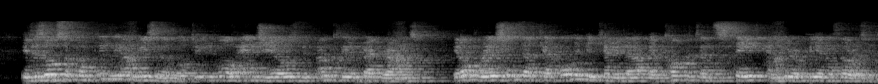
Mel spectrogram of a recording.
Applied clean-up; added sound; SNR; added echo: none; Sawing; 19 dB; reverberation time 1.1 s.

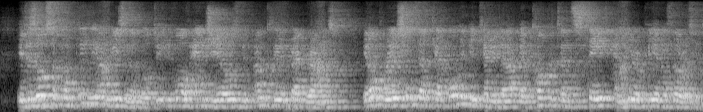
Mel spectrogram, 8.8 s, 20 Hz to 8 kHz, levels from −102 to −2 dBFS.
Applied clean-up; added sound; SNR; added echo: neural separator model SepFormer DNS4.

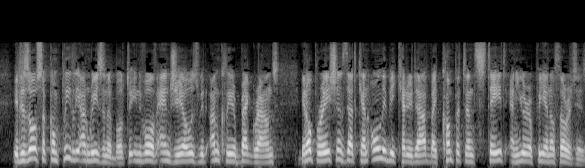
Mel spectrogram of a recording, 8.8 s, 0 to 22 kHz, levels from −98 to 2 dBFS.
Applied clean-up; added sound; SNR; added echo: none; none; none; none.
